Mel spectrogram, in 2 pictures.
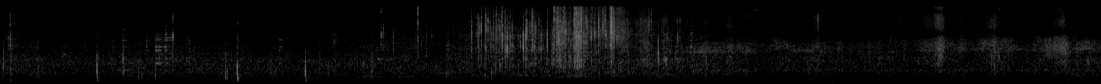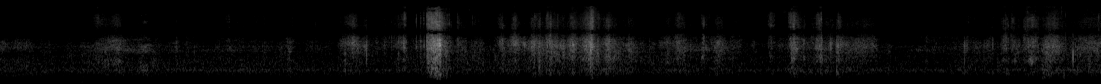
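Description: Plastic snack wrapper crinkling as it is handled, then the rustle of gloves being pulled on over the hands, in scattered bursts with a sharp snap about two-thirds of the way through.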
